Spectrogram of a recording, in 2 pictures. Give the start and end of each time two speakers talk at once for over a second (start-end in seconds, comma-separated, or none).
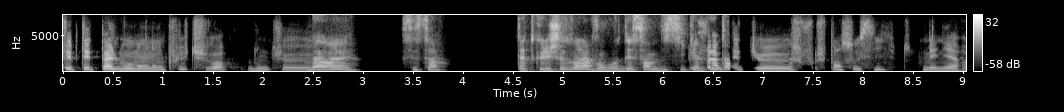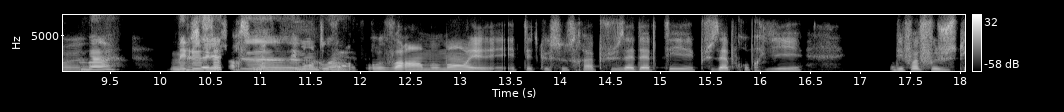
10.2-12.0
